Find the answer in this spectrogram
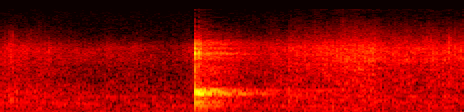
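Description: A short, sharp knock with a brief ring about a second in, then the soft rustling of a plastic bag being handled.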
